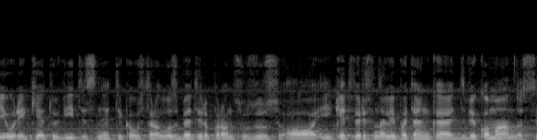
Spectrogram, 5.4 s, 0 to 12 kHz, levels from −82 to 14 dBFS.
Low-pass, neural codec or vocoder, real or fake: 7.2 kHz; none; real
